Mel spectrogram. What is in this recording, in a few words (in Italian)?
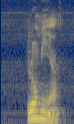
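"limone", Italian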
